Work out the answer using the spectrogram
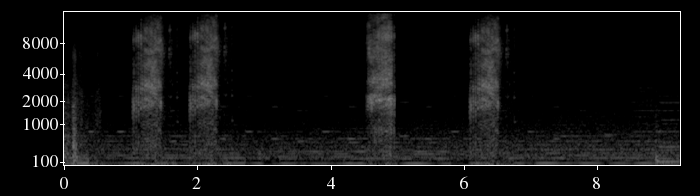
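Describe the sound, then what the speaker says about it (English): Four short, bright scraping strokes of ice being scraped off a car windshield in a video game, each about half a second, spaced irregularly with quiet gaps between them, close and crisp. "I'm gonna take a second to scrape this damn window"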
